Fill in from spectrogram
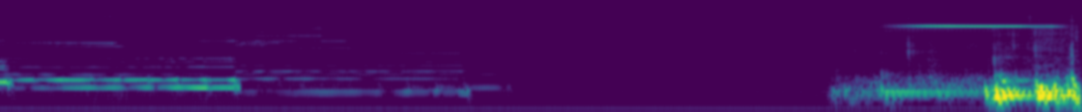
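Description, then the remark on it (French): A loud, piercing audio feedback squeal bursts in during a live broadcast after a stretch of silence, a sustained high-pitched whine ringing over a rumbling, noisy backdrop for about a second and a half. “Oh, le gros Larsen, il fait plaisir celui-là, ça faisait longtemps.”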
